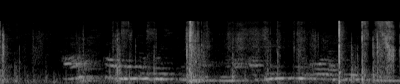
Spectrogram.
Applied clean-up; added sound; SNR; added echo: none; Tearing; -1 dB; reverberation time 0.7 s.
